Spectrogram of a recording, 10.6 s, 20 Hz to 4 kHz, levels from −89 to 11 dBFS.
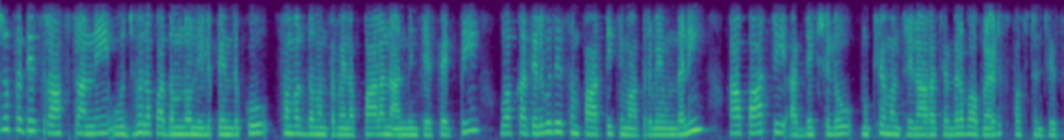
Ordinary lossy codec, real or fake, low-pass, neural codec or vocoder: Opus, 16 kbps; real; 3.6 kHz; none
